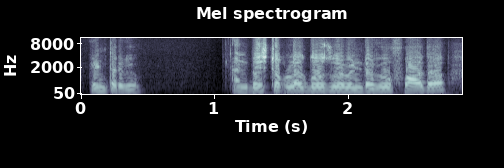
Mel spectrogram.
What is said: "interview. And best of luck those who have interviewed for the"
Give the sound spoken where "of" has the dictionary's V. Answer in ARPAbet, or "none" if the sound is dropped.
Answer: P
